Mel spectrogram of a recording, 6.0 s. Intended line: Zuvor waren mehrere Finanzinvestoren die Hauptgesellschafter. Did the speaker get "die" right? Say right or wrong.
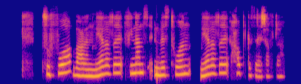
wrong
